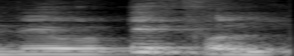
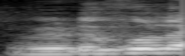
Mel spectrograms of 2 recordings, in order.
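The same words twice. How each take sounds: First: beautiful in three beats, softer and lower; syllable by syllable. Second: Said in the usual way. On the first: Shown as a demonstration. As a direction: break beautiful into বিউ, টি, ফুল. (Beautiful তিন ভাগে ভেঙে, নিচু স্বরে) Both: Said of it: "এক নিঃশ্বাসে উচ্চারণ করে থাকি".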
